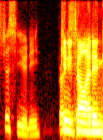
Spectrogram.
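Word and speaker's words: Youdee: it's just you d so it's spelled y o u like you and d-e-e so it's ud with the interlocking ud in the middle so a lot of people would go yo ud and that happened a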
